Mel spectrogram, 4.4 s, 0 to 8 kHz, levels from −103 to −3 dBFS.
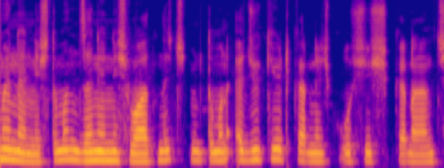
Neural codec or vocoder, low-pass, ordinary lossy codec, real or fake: none; none; none; real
